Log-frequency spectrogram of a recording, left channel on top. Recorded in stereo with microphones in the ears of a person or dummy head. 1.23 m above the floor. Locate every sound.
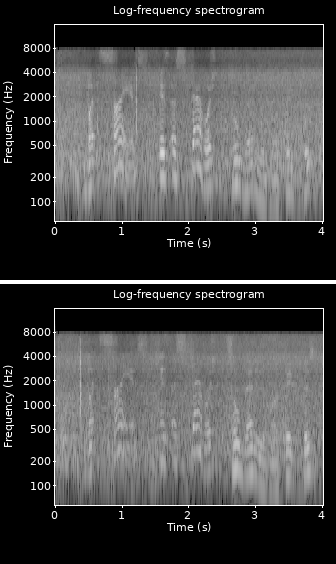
0.4 s a man speaking: 35° left (ahead or behind), 0.8 m
2.6 s a man speaking: 80° right, 0.7 m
